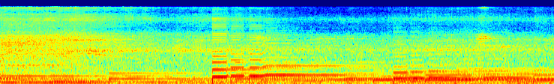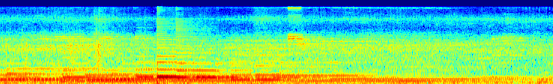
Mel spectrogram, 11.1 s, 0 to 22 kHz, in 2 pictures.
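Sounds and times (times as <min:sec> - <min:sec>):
background guitar music: 0:00.0 - 0:11.0
road noise: 0:00.0 - 0:11.0.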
